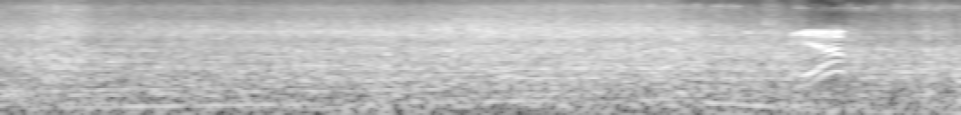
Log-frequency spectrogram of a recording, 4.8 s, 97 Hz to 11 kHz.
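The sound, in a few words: Jeep CJ7 accelerating at full throttle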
